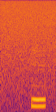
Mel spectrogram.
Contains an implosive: no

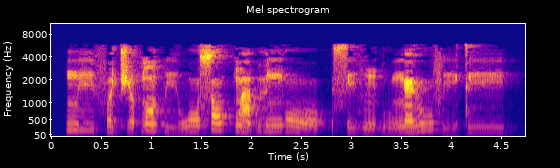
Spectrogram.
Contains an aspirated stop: no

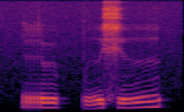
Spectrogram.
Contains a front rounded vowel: no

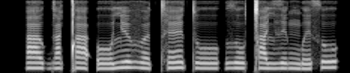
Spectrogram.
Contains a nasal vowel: no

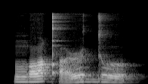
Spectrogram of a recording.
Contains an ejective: yes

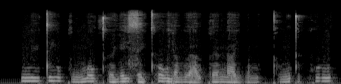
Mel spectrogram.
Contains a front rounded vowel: yes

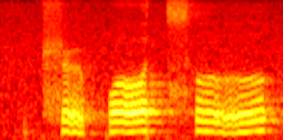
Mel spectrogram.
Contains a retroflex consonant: yes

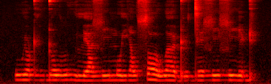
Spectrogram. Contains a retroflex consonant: yes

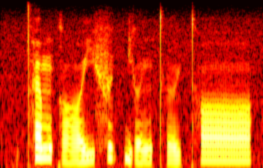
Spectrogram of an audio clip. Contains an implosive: no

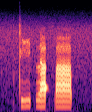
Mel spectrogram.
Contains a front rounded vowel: no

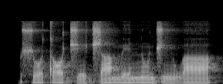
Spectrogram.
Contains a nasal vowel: yes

